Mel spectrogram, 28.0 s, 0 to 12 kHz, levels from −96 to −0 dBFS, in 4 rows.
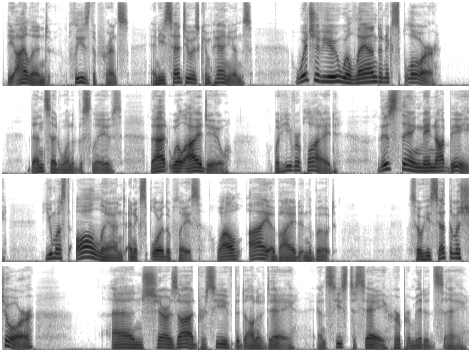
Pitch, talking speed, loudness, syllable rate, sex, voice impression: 125 Hz, 150 wpm, -20 LUFS, 4.5 syllables/s, male, very masculine, very adult-like, middle-aged, very thick, tensed, powerful, slightly bright, slightly hard, slightly muffled, fluent, slightly raspy, very cool, intellectual, slightly refreshing, very sincere, very calm, very mature, very friendly, very reassuring, unique, elegant, very wild, sweet, lively, very kind, slightly modest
